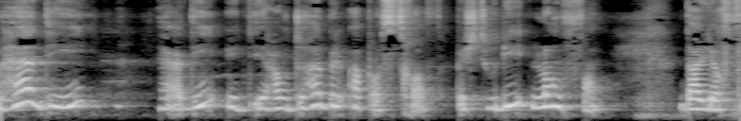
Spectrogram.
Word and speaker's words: l'enfant: واش يديروا ينحو هذه يعوضوها بالابوستروف باش تولي لونفون. دايوغ في النطق كي نقولوا لو انفون شغل تجي صعيبه، مي كي نقولوا لونفون تجي سهله.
